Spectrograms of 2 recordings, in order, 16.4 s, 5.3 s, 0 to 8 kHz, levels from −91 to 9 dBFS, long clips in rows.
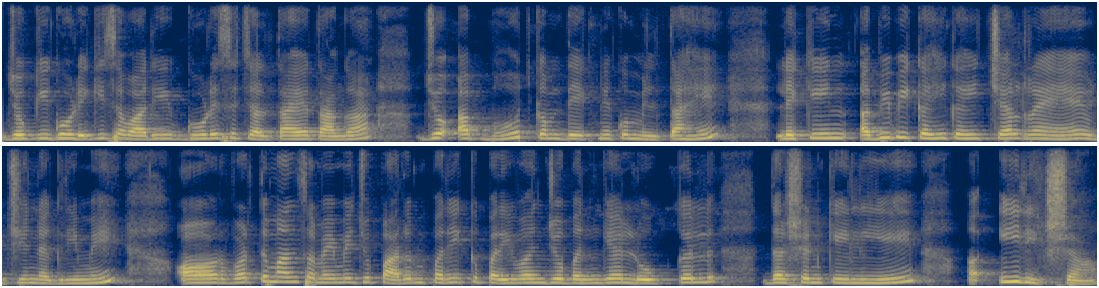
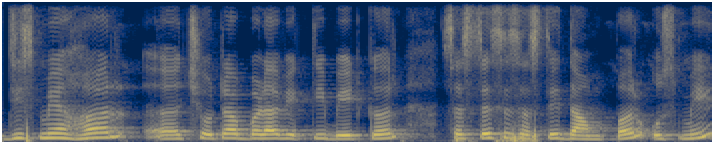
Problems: echo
